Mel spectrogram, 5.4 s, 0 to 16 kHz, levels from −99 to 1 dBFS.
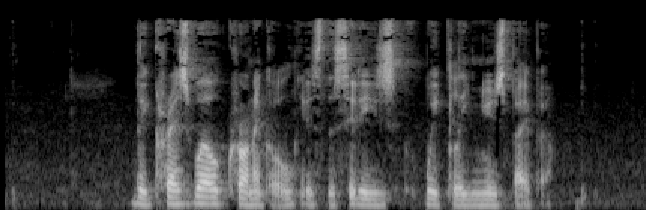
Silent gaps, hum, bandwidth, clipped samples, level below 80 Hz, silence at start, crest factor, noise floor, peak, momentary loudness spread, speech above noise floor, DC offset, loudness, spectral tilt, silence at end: none; none; 11.5 kHz; under 0.1%; -58 dBFS; 1.1 s; 20 dB; -67 dBFS; -6 dBFS; 10 LU; 41 dB; under 0.1%; -25 LUFS; -3.5 dB/octave; 0.8 s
